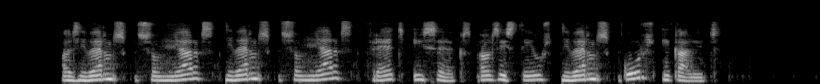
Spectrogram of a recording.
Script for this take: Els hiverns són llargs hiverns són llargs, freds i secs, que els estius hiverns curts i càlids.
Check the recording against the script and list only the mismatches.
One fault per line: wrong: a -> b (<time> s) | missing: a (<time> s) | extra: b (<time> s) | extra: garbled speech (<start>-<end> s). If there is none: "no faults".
no faults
